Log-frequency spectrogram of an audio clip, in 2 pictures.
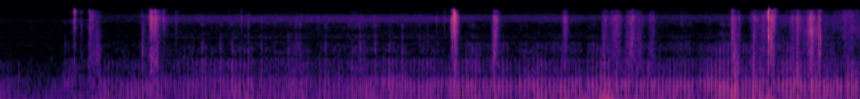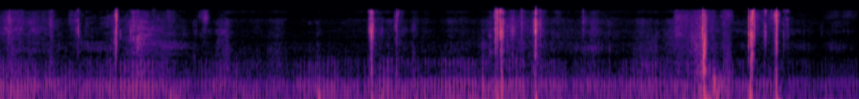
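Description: A domestic cat purring steadily, close to the microphone, with scattered sharp clicks and rustles.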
